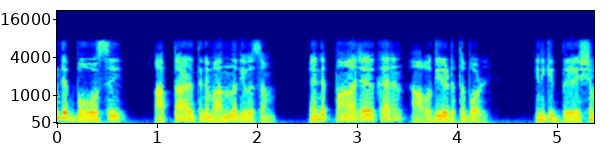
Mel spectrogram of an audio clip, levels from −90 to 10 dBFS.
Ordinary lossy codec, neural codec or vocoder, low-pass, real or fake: AAC, 24 kbps; codec, 16 kHz, about 1 kbps, DyCAST, with the encoder's durations; 7.2 kHz; fake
